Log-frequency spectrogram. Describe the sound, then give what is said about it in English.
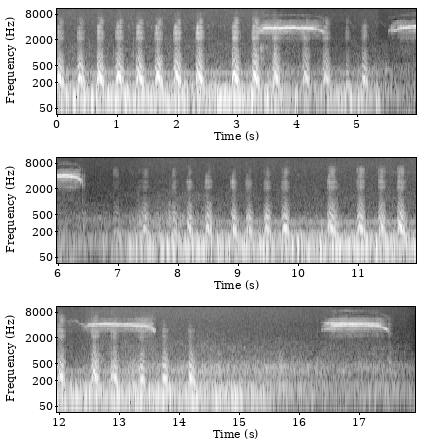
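An owl in southern Wisconsin hoots in a series of calls, each answered by a brief higher cry, set against a steady rhythmic pulsing in the background. No one speaks. “What for? Said the driver. The owl, we said.”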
